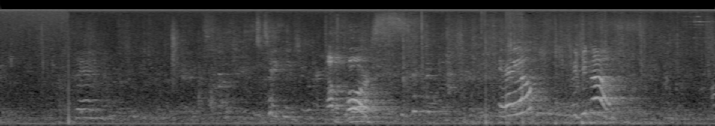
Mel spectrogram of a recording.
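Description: Teenage actors speak with animation in a large echoing hall.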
